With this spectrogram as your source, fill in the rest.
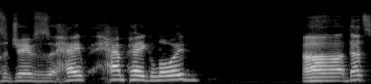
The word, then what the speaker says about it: Hapag-Lloyd: Is it Hapag-Lloyd? That's how I pronounce it.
